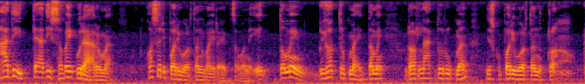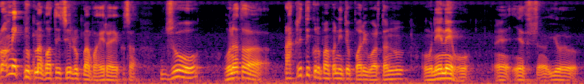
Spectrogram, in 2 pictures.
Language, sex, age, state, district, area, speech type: Nepali, male, 18-30, West Bengal, Darjeeling, rural, spontaneous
